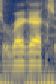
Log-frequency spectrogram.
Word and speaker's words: regex: it stands for and i pronounce the g like a g and not like a j but i also say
